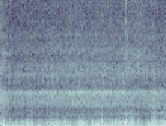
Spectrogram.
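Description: Wind buffeting the microphone of a moving motorcycle, over a steady low rumble of engine and road noise.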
